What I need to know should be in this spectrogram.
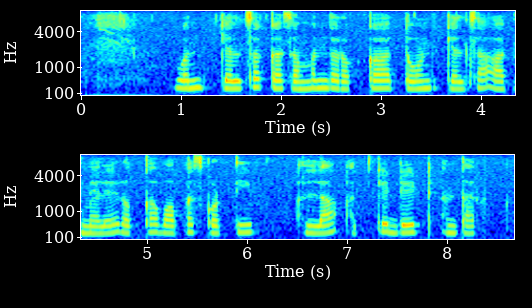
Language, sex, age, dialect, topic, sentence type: Kannada, female, 18-24, Northeastern, banking, statement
